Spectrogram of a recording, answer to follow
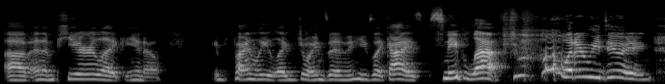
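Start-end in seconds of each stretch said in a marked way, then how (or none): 3.9-6.5 louder, higher, with a laugh breaking in; imitating a baffled friend cutting into a fight; retold exasperated plea. Peter's acted exasperated plea.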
